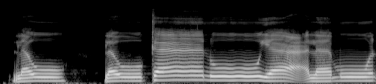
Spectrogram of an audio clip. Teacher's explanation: kalau wawu sukun bunyinya u bukan o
